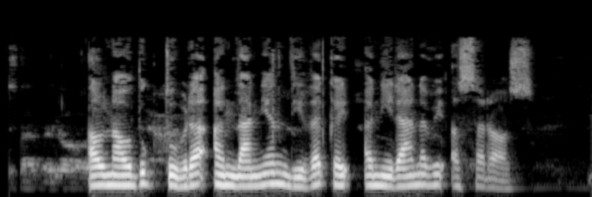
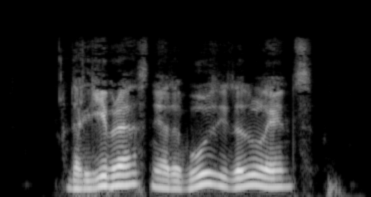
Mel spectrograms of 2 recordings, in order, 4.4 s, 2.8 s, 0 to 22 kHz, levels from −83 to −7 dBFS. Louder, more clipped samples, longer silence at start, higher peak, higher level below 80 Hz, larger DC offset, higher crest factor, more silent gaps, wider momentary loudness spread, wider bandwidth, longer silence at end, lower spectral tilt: first, -19 LUFS vs -24 LUFS; neither; second, 0.2 s vs 0.5 s; first, 0 dBFS vs -6 dBFS; second, -68 dBFS vs -58 dBFS; neither; about the same, 18 dB vs 18 dB; neither; about the same, 12 LU vs 11 LU; about the same, 11.5 kHz vs 11 kHz; first, 0.45 s vs 0.25 s; about the same, -6 dB/octave vs -6.5 dB/octave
